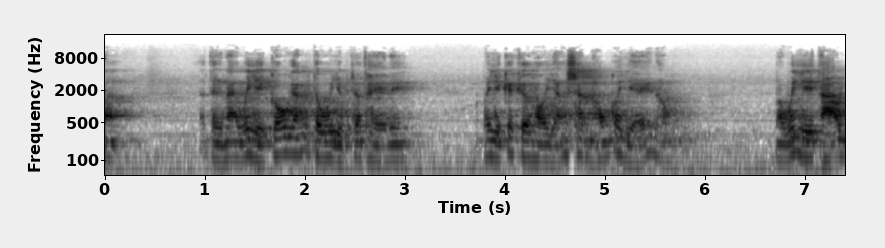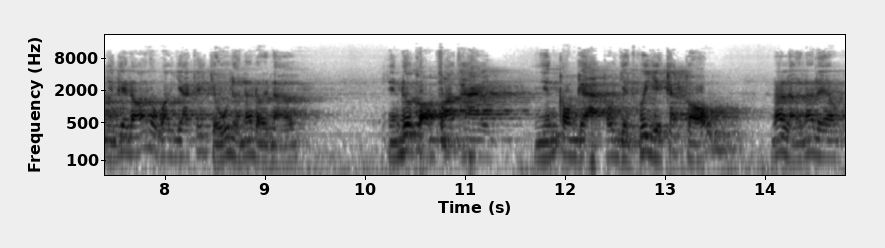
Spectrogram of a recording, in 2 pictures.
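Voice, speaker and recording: A man's voice: mid-range voice, bright, forceful tone, a little hiss or hum. A man, a Buddhist teacher preaching a sermon and keeps asking his listeners rhetorical questions. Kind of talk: sermon to a congregation. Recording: echoey hall with long reverb.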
